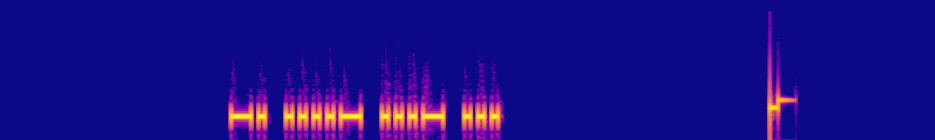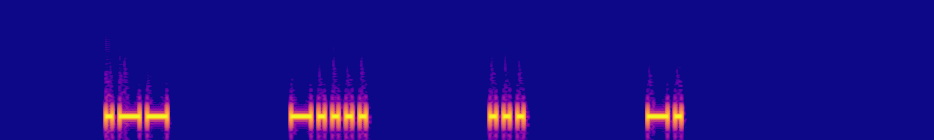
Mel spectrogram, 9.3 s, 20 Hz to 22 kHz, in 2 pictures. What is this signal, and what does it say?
Morse code, heard as a keyed tone, about 34 wpm, spaced as for 18 wpm, 700 Hz. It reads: N4VS W6SN
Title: USA Call Signs - 4 Characters - 6x Character Spacing - 35wpm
